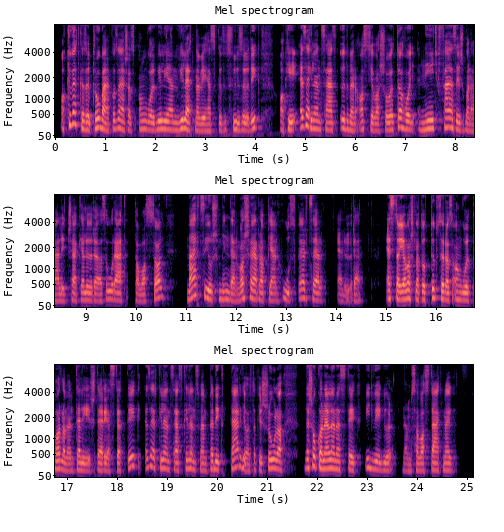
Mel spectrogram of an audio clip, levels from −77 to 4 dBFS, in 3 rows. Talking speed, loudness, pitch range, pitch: 120 wpm, -20 LUFS, 145-175 Hz, 160 Hz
